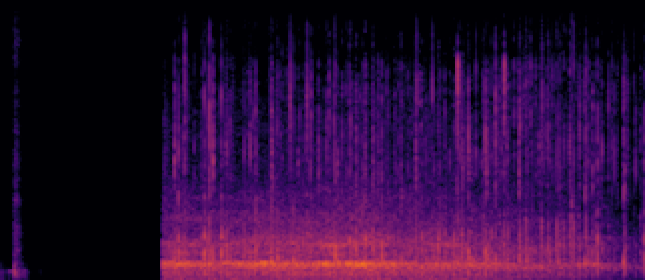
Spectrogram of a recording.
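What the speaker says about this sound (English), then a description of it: "Sol and the Lycan warrior shake hands to enthusiastic applause from the surrounding crowd" Enthusiastic applause from a surrounding crowd in the game Tokyo Afterschool Summoners, starting abruptly after a brief silence and holding as a steady, dense wash of clapping and cheering to the end.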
